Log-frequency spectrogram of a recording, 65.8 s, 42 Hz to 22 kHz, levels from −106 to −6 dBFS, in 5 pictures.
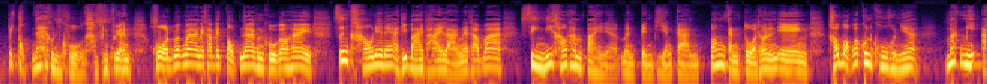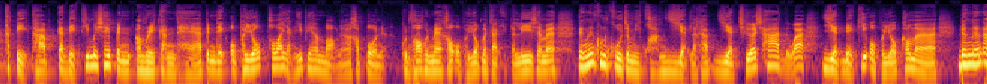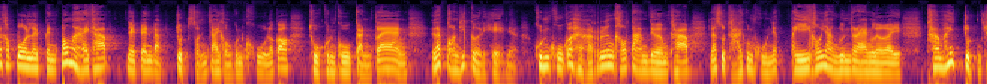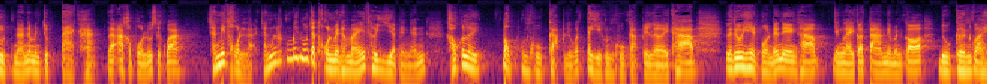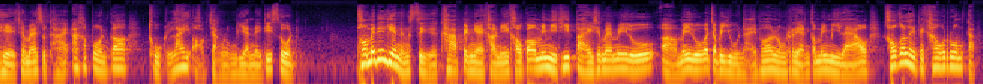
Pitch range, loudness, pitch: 110-150 Hz, -17 LUFS, 125 Hz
